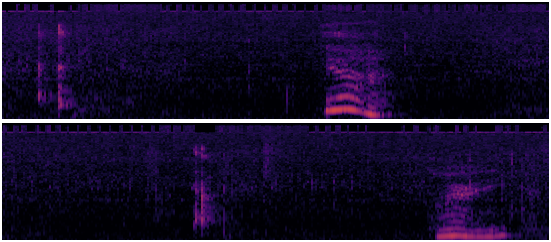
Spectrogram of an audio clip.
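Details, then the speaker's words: Infant girl with hiccups: several brief, sharp voiced catches spaced a few seconds apart in a quiet room. "got the hiccups."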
